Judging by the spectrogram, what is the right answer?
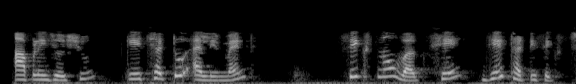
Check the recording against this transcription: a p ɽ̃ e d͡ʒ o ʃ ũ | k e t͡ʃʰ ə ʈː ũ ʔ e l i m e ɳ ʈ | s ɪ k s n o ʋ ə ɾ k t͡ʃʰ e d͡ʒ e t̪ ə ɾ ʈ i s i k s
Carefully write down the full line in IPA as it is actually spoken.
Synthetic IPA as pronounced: a p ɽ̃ e d͡ʒ o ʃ ũ | k e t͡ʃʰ ə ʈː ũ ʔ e l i m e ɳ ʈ | s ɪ k s n o ʋ ə ɾ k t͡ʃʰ e d͡ʒ e t̪ʰ ə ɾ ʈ i s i k s

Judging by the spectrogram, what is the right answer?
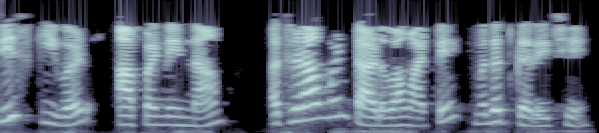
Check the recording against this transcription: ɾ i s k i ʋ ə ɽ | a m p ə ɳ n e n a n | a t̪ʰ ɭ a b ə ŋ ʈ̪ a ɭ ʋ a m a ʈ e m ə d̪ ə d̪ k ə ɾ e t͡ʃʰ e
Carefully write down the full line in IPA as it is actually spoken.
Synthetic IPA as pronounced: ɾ i s k i ʋ ə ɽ | a p ə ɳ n e n a m | ə t̪ʰ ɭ a m ə ɳ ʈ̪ a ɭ ʋ a m a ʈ e m ə d̪ ə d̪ k ə ɾ e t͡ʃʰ e

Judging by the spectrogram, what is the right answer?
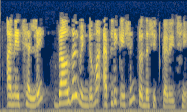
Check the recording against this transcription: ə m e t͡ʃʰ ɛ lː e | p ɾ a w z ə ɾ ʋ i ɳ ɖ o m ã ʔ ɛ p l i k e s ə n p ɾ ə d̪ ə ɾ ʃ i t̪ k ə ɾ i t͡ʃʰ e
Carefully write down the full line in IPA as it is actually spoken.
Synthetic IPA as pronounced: ə n e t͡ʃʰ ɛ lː e | b ɾ a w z ə ɾ ʋ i ɳ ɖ o m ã ʔ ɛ p l i k e ʃ ə n p ɾ ə d̪ ə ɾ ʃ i t̪ k ə ɾ e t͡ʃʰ e

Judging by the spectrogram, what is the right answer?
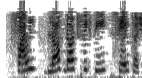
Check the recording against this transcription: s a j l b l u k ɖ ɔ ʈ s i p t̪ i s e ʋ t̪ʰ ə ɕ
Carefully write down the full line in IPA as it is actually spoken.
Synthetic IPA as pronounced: f a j l b l ɔ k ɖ ɔ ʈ f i k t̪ i s e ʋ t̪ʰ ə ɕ

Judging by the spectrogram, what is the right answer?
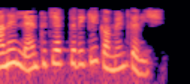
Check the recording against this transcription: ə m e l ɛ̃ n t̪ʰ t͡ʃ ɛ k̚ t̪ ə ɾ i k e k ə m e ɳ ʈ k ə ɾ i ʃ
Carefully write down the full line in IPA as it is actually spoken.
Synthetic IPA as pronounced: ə n e l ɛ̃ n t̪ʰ t͡ʃ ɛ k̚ t̪ ə ɾ i k e k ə m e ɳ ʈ k ə ɾ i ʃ

